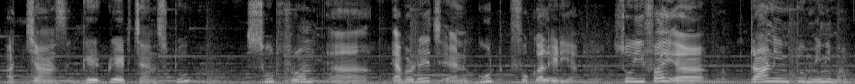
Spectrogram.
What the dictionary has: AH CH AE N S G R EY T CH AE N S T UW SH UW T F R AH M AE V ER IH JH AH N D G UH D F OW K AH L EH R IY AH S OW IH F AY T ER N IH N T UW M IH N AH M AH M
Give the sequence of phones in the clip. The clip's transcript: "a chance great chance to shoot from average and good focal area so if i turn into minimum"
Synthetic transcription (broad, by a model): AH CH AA N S G R EY T CH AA N S T UW S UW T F R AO M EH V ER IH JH AH N D G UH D F OW K AH L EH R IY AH S OW IH F AY T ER N IH N T UW M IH N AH M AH M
